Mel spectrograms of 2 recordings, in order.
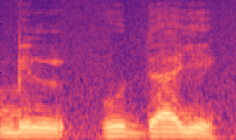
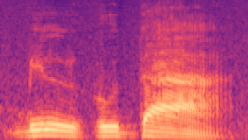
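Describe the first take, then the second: First: The word ends in an ayi sound. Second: The word ends in an a vowel. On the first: The speaker calls it wrong. "atau bil hudayi" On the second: The speaker calls it right. "dibaca bil huda tetap"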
